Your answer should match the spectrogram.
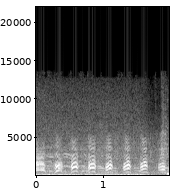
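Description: A man laughing in a quick run of short rising-and-falling 'ha' sounds, about four a second, over a low steady rumble.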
